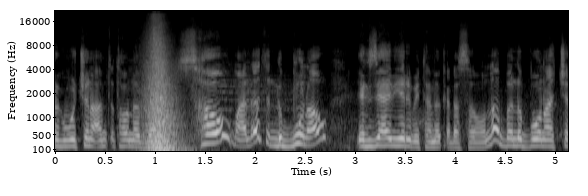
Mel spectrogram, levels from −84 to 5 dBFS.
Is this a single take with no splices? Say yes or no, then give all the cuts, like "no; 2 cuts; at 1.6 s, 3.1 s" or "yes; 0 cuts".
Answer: no; 1 cut; at 1.0 s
